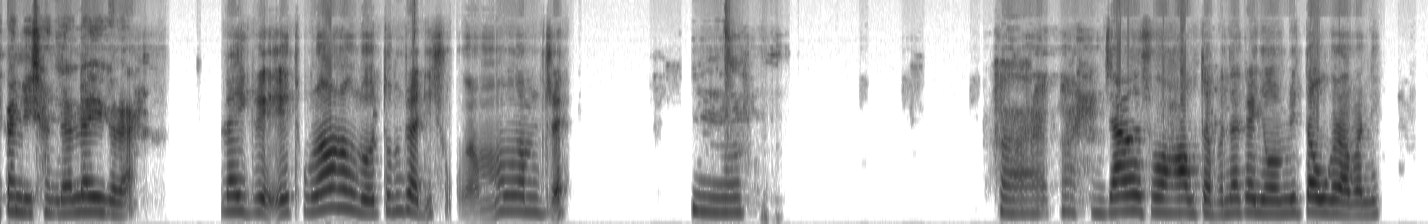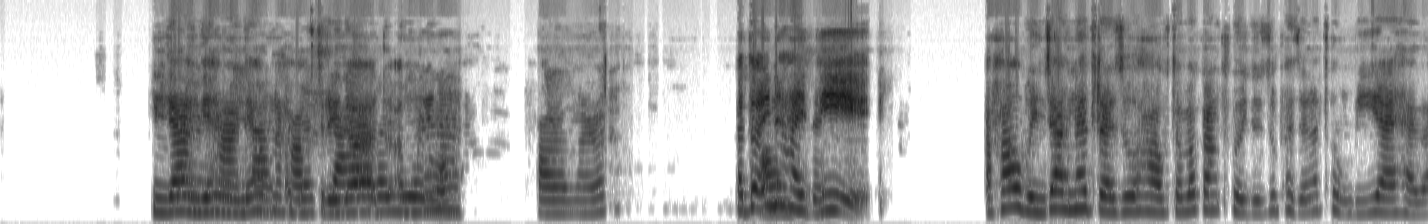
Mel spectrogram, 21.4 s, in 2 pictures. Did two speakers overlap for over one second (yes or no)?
yes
